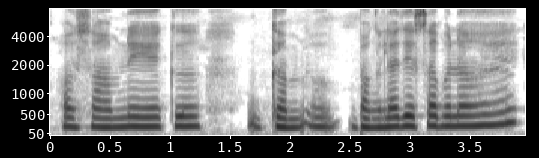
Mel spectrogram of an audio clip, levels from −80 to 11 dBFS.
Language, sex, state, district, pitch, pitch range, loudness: Hindi, female, Uttar Pradesh, Lucknow, 225 Hz, 215-235 Hz, -13 LUFS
